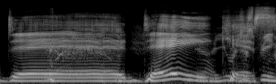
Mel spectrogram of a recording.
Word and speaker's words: DeDakis: I would say it the same way, only a little faster. I'd say DeDakis. Oh, DeDakis.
